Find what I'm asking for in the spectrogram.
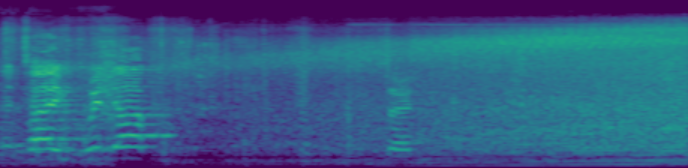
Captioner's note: fan Motor Buzzing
